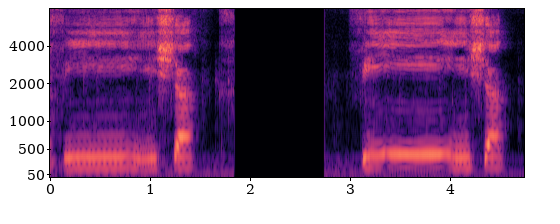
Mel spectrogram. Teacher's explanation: ka ini sifatnya Hamas maka kita mesti dapatkan anginnya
